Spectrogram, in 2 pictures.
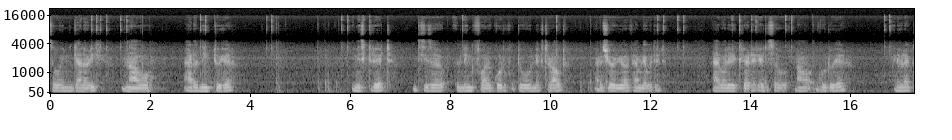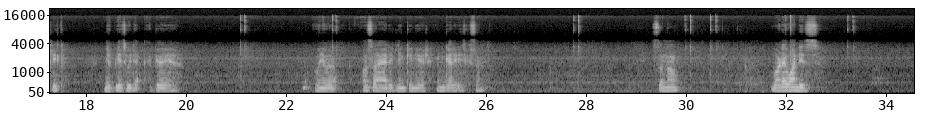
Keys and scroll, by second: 2.1 ctrl+s, 4.8 ctrl+z, 5.6 ctrl+s, 10.9 ctrl+s, 14.6 ctrl+s, 15.5 ctrl+r.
